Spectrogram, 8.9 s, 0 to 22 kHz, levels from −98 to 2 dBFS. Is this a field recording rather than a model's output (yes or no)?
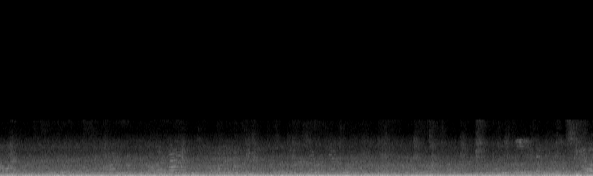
yes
